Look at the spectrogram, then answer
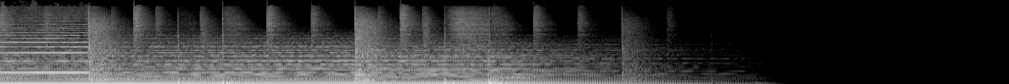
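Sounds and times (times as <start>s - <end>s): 
compound rhythm pattern: 0.0s - 5.6s.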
